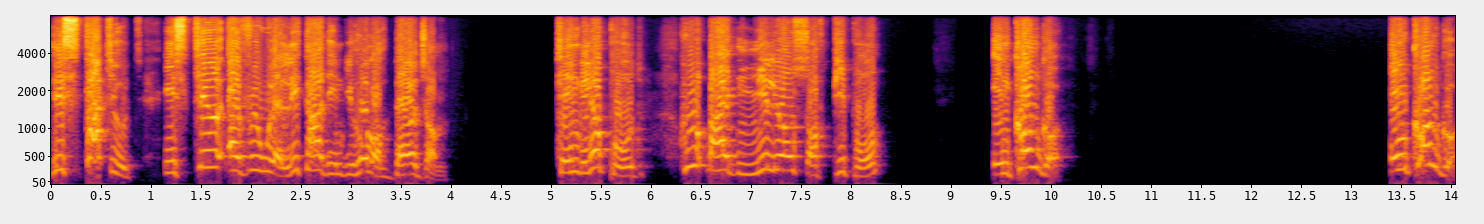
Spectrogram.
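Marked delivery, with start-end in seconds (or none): 5.0-14.1 heated, worked-up, growing in intensity. Speaking about King Leopold's crimes in Congo, getting heated. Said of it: "let me calm down".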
